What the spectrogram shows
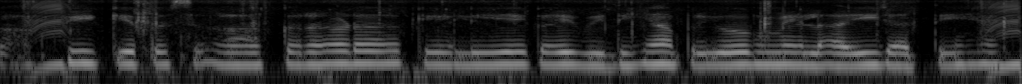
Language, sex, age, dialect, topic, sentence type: Hindi, female, 18-24, Awadhi Bundeli, agriculture, statement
